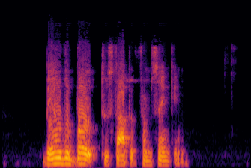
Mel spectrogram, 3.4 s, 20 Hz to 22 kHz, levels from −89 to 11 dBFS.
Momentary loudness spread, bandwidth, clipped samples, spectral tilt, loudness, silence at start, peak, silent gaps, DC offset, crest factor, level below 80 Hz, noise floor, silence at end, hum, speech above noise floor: 10 LU; 7.8 kHz; under 0.1%; -7 dB/octave; -13 LUFS; 0.6 s; 0 dBFS; none; under 0.1%; 14 dB; -52 dBFS; -67 dBFS; 0.9 s; none; 55 dB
